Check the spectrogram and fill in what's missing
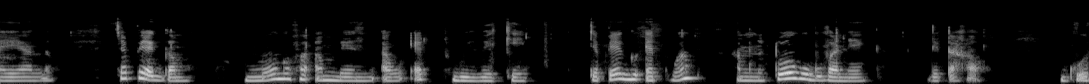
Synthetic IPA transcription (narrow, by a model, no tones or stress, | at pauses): jalːɐ | t͡ʃapːɛɡamː | ɔŋɡɔfaʔambɛnawʔɛ̰t̚bujwekːe | t͡ʃapːɛɡuʔɛt̚wa | hamnatɔːɡɔbufanɛɡ̚ | ditaxa̰w | ɡo̰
